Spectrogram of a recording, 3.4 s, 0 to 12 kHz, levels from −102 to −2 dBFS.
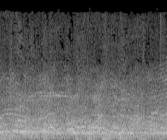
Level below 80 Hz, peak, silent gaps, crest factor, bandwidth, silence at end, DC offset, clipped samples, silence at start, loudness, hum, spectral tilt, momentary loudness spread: -52 dBFS; -16 dBFS; none; 14 dB; 11.5 kHz; 0 s; under 0.1%; under 0.1%; 0 s; -28 LUFS; none; -4.5 dB/octave; 2 LU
